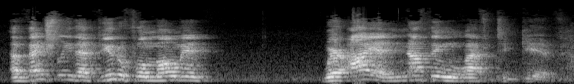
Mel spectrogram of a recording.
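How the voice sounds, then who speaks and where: A man giving a live reading of stories and poems in a wry, deadpan manner, delivering absurd lines seriously. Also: sits high, a little hiss or hum. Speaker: writer reading his own work aloud. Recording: roomy echo, distant mic.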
